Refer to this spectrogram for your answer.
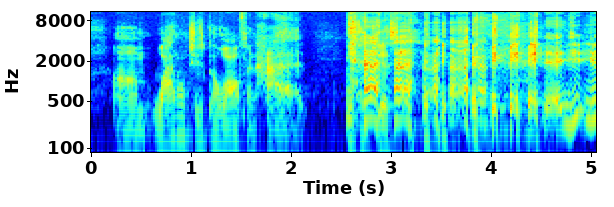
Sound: laughs

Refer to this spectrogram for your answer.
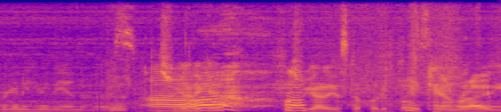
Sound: chattering

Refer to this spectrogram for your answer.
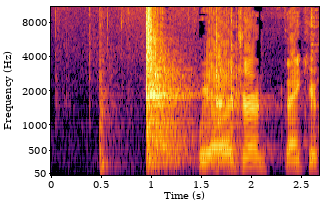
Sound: gavel thuds

